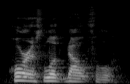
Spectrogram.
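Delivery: ordinary delivery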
